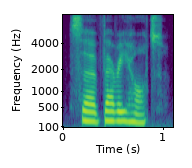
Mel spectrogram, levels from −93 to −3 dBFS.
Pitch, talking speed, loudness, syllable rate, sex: 190 Hz, 165 wpm, -18 LUFS, 5.5 syllables/s, female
